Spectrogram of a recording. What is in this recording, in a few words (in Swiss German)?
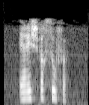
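"versoffe", Alsace Bas Rhin; vin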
